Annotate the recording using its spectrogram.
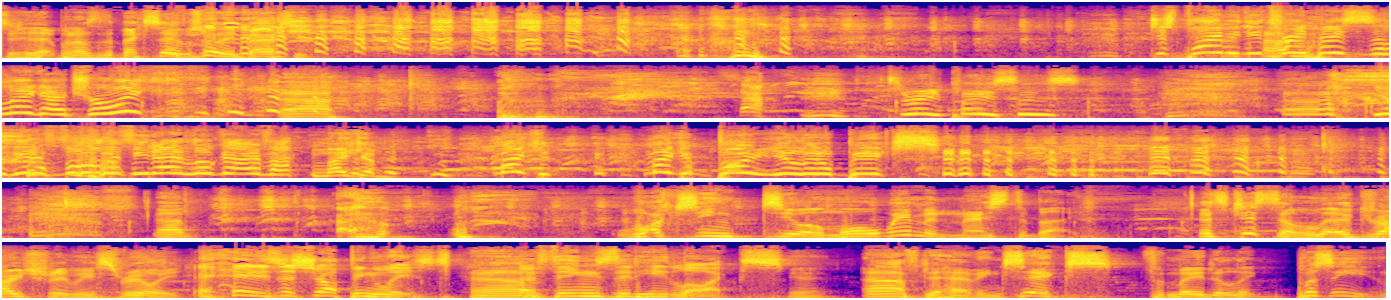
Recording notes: Part 2 of the live show.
